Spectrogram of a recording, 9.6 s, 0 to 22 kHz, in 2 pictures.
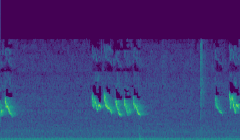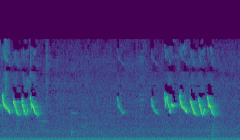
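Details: Kept white-eye performing the 'líu' song style favoured by Vietnamese bird keepers, 2019: three separate runs of four to six very high, quickly falling whistled notes, spaced a few seconds apart, with scattered single notes and steady low hum beneath.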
